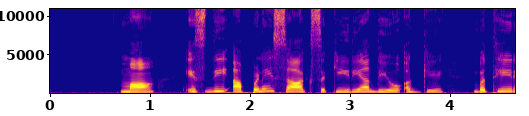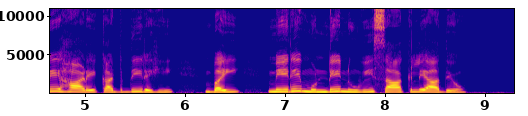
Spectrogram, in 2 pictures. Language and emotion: Punjabi, neutral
